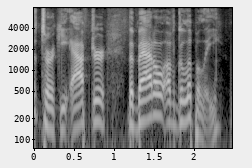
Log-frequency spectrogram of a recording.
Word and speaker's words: Gallipoli: Gallipoli.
